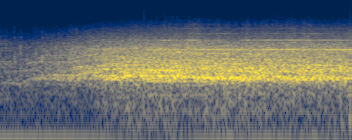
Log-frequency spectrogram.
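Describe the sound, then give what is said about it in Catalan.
A large crowd in Barcelona breaks into a loud, sustained gala ovation after the words of Mr. Massó, the dense clapping swelling over the first second and then holding steady without letup. “Ovación de gala que rubrica les paraules del senyor Massó.”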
